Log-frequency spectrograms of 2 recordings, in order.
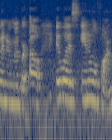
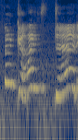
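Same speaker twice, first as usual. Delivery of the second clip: mock heartbroken; 8 semitones higher, much slower than usual. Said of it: "being like".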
